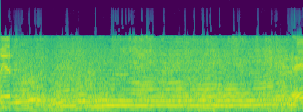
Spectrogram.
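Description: Jet sprint boat's engine running hard at high revs, over the rush of its water spray. The pitch dips briefly about a second in, then rises and holds steady as the boat powers out of the turn.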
